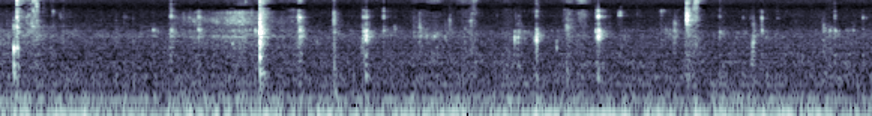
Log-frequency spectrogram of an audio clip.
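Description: Faint close-up chewing of a mouthful of tuna, with soft scattered mouth clicks, one a little louder about two seconds in, over a low steady hum.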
